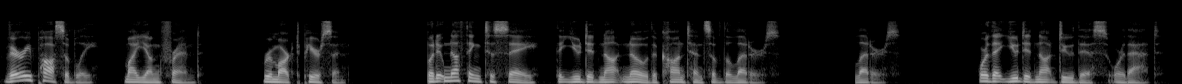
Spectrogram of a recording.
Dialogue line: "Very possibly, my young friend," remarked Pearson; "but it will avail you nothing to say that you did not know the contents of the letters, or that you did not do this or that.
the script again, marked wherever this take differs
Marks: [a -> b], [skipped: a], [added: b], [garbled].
"Very possibly, my young friend," remarked Pearson; "but it [skipped: will avail you] nothing to say that you did not know the contents of the letters, [added: letters] or that you did not do this or that.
